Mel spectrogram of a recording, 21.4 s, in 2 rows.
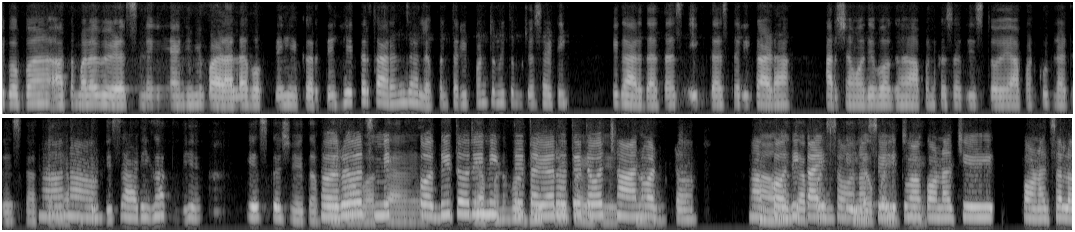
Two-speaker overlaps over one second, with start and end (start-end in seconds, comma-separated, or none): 15.4-17.1, 18.4-19.9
